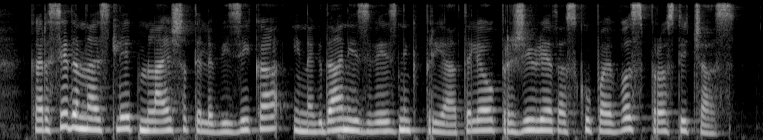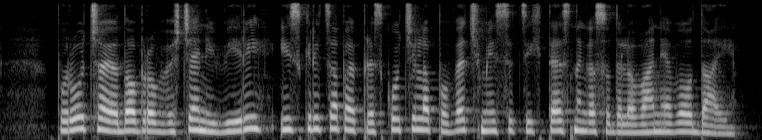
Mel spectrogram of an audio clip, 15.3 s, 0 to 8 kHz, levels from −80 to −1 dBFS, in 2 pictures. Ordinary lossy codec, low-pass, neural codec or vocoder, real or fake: none; 7.2 kHz; none; real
